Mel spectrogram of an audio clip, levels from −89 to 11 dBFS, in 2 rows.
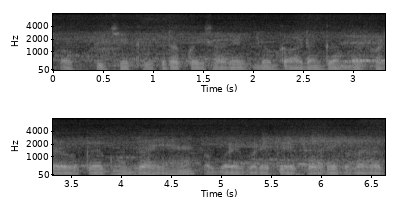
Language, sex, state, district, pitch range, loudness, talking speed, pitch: Hindi, male, Maharashtra, Solapur, 80-85 Hz, -36 LUFS, 180 wpm, 85 Hz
